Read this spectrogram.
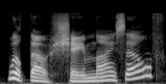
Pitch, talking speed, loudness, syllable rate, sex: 190 Hz, 145 wpm, -16 LUFS, 4.0 syllables/s, male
